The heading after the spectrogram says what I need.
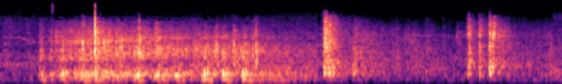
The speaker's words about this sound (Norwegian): Skyting og bråk. Ja, slik hørtes det ut fra hotellrommet mitt i flere dager. For da Mubarak-tilhengerne veltet ut i gatene, snudde stemningen dramatisk i Kairo.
